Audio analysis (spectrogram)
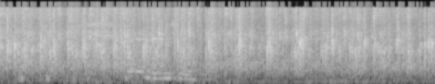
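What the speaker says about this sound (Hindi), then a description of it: "सब ताली बजाएंगे यीशु मसीह के लिए" A church congregation claps along during a Hindi sermon, with continuous, moderately loud applause running under a voice.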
